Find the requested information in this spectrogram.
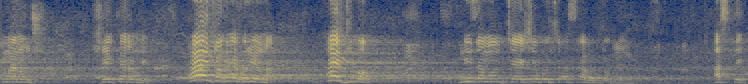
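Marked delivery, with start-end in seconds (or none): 4.6-6.3 softer, chuckling through the words; laughing aside. Real, not acted. Preacher chuckles at a young man quarrelling on stage. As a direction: laugh it off quietly.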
